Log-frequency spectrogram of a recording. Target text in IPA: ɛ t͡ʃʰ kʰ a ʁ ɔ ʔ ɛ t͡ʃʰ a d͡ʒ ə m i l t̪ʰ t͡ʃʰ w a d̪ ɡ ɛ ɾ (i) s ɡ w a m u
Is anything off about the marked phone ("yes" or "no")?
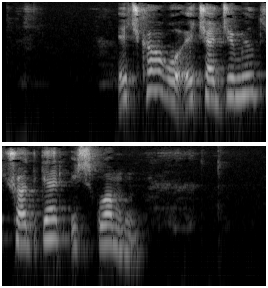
no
